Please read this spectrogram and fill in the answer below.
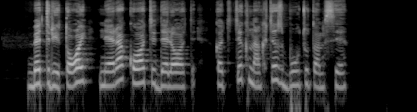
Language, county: Lithuanian, Vilnius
